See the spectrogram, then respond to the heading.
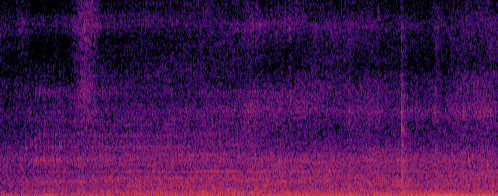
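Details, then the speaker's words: Old-model scooter, clutch cover opened after very loud noise on starting: rough, rattling drone from drive side with fast uneven chatter at idle; roller-seating clutch bell badly scored inside, bushing has heavy play. Worn CVT clutch bell and bushing. "हबको यो roller बस्ने कटोरी एकदमै भित्र दागी भैकेको छ। बोटी एकदम play भइसकेको छ। आवाज पनि नराम्रो आइराको थियो।"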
